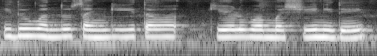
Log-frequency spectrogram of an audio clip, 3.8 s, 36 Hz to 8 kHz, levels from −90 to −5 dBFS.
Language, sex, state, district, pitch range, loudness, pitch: Kannada, female, Karnataka, Bidar, 225-235 Hz, -13 LUFS, 230 Hz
